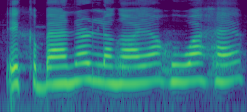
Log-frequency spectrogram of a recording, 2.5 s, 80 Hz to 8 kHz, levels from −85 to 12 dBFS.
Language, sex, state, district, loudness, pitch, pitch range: Hindi, female, Bihar, Patna, -14 LUFS, 280 Hz, 260-290 Hz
